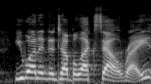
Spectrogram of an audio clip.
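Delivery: very loud, booming, blurted delivery. Retelling what a man asked the speaker, imitating him saying it loudly. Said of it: "and he said it so loud".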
